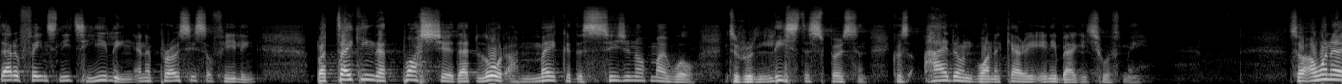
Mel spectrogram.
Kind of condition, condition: setting, large echoing room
